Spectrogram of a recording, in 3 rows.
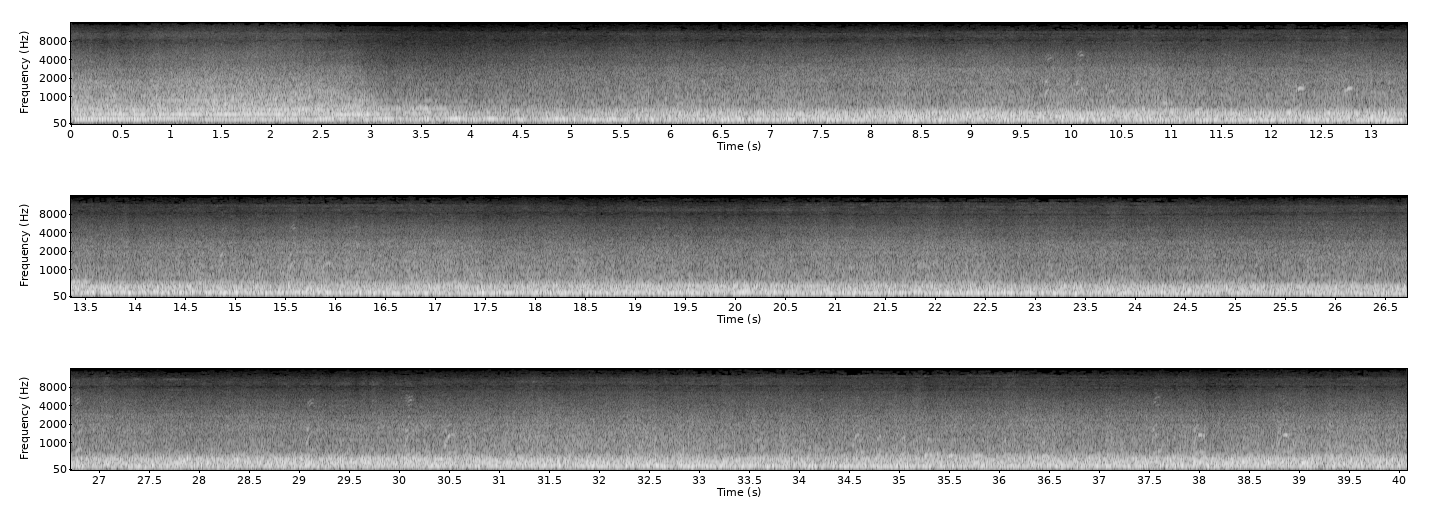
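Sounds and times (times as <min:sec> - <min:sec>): freight train wheels rumbling on rails: 0:00.0 - 0:40.0.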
